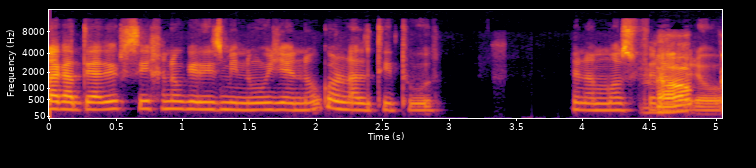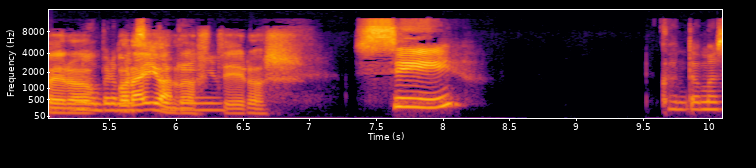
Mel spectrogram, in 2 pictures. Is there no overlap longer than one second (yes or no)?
no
